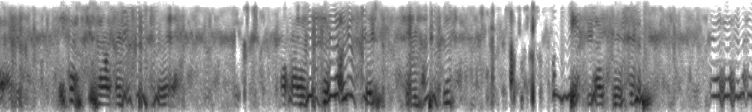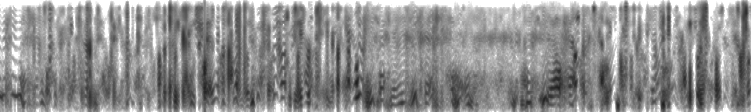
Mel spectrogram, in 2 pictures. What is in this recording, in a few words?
decoded speech, 7177KHz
